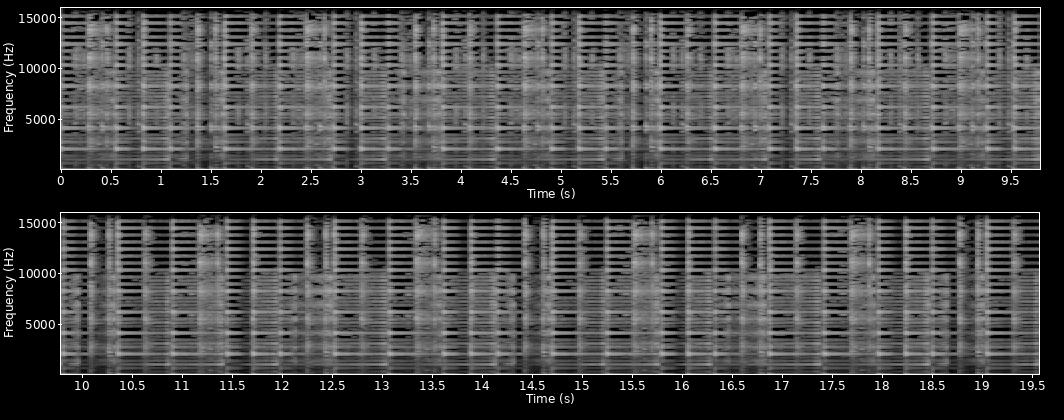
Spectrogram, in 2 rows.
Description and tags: Flowers Simplistic Beats 4
The same beat processed with fx in Audacity.
cute, hip-hop, beat, clave, 808, wtf, funny, lo-fi, surreal, weird, loop, odd, roland, little, simple, rap, cowbell, freaky, breakbeat, minimal, funky, claves, 909, peculiar, rythm, eccentric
